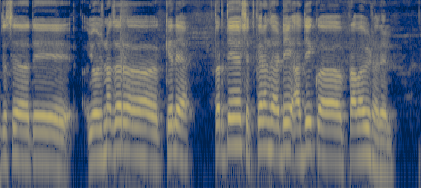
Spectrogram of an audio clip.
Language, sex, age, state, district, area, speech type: Marathi, male, 18-30, Maharashtra, Jalna, urban, spontaneous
